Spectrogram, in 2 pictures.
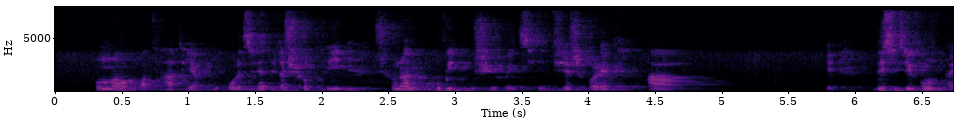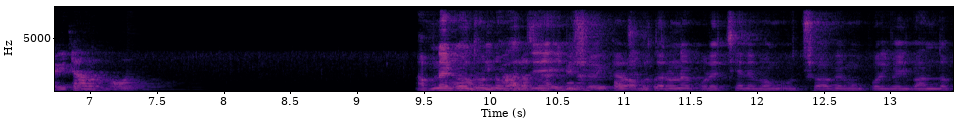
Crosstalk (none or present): present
